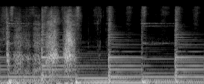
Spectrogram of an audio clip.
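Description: A marker pen's tip rubbing across paper in a short stroke during the first second, over background music with a steady run of notes.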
